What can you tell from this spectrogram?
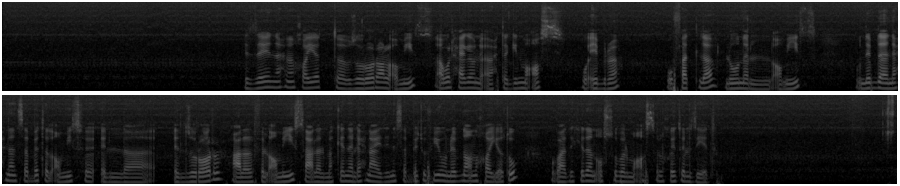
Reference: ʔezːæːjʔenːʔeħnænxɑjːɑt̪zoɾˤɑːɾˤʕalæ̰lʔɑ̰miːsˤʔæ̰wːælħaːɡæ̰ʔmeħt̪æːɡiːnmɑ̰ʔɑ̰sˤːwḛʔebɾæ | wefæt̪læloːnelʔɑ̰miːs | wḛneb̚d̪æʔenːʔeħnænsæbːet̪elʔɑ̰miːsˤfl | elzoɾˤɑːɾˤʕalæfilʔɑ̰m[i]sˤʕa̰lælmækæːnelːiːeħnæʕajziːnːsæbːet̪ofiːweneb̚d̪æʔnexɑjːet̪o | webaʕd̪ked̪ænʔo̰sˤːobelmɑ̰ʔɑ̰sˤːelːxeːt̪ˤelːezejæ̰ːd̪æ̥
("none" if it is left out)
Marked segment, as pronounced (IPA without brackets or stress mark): iː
